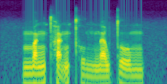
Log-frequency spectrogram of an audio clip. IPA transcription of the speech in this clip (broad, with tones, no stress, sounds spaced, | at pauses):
m a˨˦ ŋ t̪ʰ a̰˧˥ ŋ t̪ʰ o̤˨˩ ŋ n a˨˦ w t̪ o˧ m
